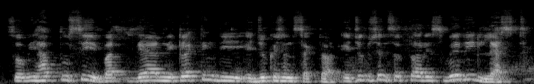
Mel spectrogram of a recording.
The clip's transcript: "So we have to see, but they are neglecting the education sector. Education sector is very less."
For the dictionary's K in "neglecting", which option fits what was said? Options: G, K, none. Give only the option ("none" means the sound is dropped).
K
